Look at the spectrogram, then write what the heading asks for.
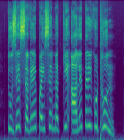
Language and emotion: Marathi, angry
